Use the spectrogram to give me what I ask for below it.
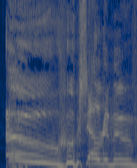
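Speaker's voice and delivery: very slow put-on English accent, stretched oh. A pastor teaching, saying the line in a put-on english accent. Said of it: "really better spoken in sort of an English accent".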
